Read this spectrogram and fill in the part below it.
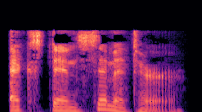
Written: extensimeter

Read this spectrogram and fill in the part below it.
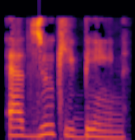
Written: adzuki bean

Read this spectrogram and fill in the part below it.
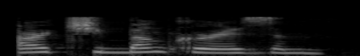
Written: Archie Bunkerism

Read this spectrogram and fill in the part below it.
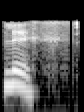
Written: licht

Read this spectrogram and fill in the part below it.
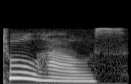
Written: toolhouse

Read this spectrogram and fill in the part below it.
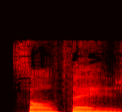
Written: solfege

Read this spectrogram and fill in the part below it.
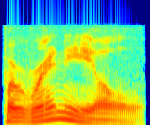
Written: perennial

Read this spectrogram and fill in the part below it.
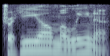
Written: Trujillo Molina

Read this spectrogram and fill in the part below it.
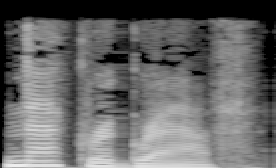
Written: macrograph

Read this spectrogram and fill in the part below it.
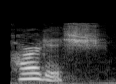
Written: hardish

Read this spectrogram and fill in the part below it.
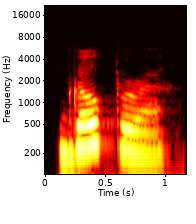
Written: gopura

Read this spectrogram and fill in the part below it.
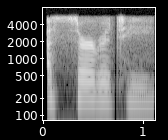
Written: acerbity

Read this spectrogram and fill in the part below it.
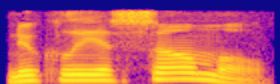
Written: nucleosomal

